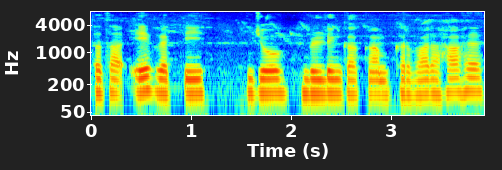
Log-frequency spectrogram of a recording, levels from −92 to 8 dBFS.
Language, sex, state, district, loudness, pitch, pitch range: Hindi, male, Haryana, Charkhi Dadri, -16 LUFS, 135 Hz, 130-140 Hz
